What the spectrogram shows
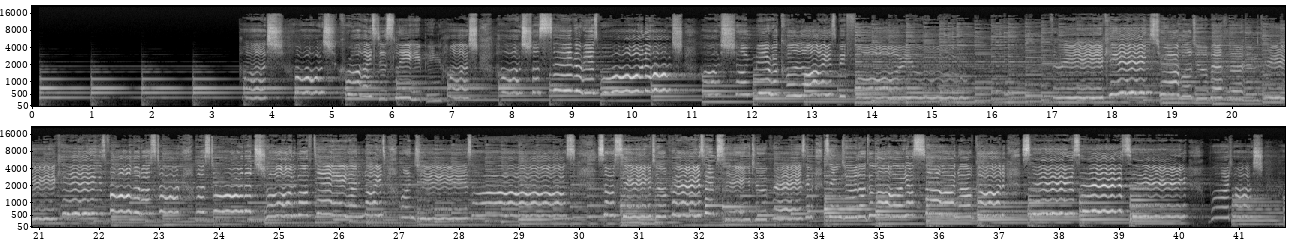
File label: solo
